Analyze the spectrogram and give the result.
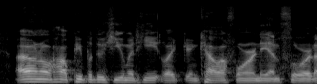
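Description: Talking at a very fast pace in a Canadian prairie accent, a man with a very deep, low pitch and a bright, sharp tone shows ordinary pitch variation. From Saskatchewan, Canada. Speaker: fantasy author. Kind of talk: casual chat.

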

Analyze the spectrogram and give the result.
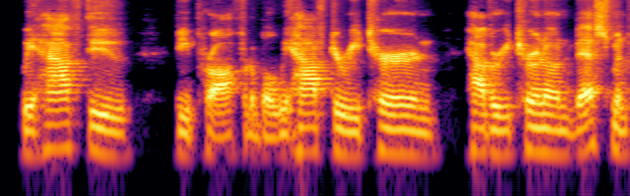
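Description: A man with a Canadian accent talks fairly quickly in a fairly low pitch. It is a plain, everyday voice, set against a quiet background. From Saskatchewan, Canada. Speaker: aquaculture company executive. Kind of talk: interview.

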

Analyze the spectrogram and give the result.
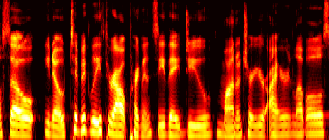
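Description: With a Midwestern American accent, a woman speaks at a fairly quick pace in a bright, sharp tone with a fairly low pitch. Her intonation is fairly even, and the recording is very clean with a silent background. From US Midwest. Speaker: podcast host, dietitian. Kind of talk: casual solo monologue. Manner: chatty, fast.

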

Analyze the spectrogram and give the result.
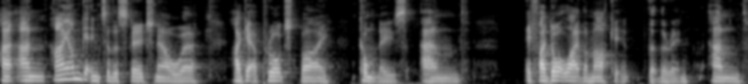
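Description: The man speaks slowly, though only fairly so, at a medium pitch and with ordinary pitch variation. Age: 60s. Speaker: non-executive director, business consultant. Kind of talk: casual interview chat.

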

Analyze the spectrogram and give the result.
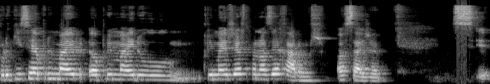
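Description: Very fast in pace, a woman speaks with a fairly high pitch. Her pitch variation is ordinary. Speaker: sustainability blogger. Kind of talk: interview. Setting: video call.

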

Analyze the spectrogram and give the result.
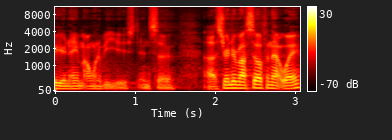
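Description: In a Southern US accent, a man talks at a fairly low pitch with monotone, flat intonation. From Mississippi, Jackson area. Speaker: former missionary. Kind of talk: panel interview. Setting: stage with audience.

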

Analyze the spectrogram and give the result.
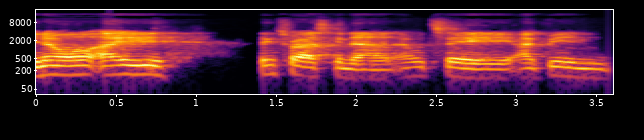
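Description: A man with a Spanish accent speaks at a fairly slow pace in a medium pitch, his intonation fairly even. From Lima, Peru. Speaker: marketing agency founder. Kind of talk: interview.

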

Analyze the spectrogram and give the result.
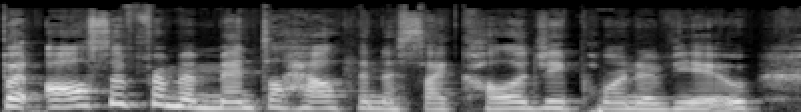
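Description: This is a woman speaking. She has a Canadian accent. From Canada. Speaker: business coach. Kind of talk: casual interview.

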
